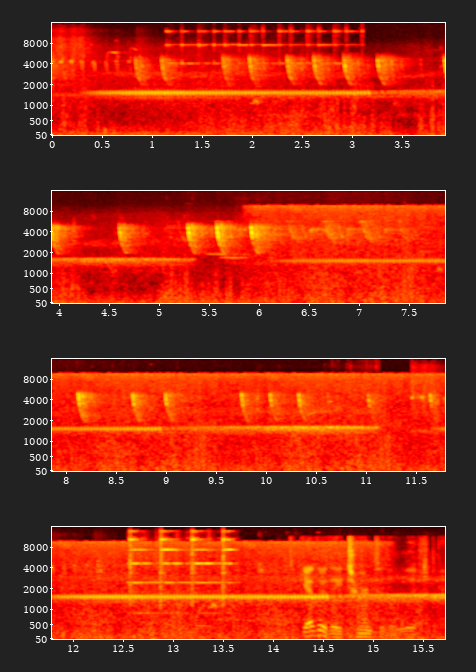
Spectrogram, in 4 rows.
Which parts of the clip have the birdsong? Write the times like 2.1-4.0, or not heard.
0.0-11.8.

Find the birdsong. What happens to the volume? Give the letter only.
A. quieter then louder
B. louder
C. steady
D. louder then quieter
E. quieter
D.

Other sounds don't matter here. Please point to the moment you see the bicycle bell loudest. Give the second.
13 s.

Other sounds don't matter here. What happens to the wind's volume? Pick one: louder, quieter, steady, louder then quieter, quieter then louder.
steady.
